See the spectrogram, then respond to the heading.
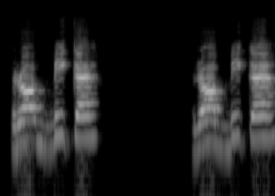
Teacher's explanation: बिहस हम रब्बिका र को कभी भी रब्बिका नहीं बोलते र मोटा रहना चाहिए र जो रे जो है वो उर्दू में रे है अरबिक में र है र यानी मोटा एकदम मुंह गोल होना है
